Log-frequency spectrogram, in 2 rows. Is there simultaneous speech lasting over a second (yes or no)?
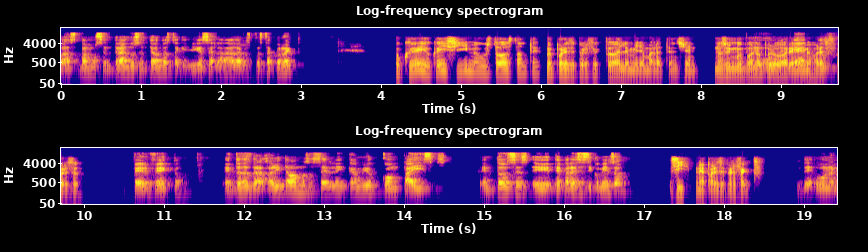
yes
